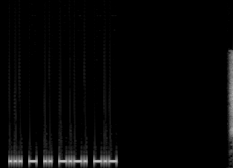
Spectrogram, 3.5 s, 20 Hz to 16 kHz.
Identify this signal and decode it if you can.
Morse code, heard as a keyed tone, about 32 wpm, 700 Hz. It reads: STICK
